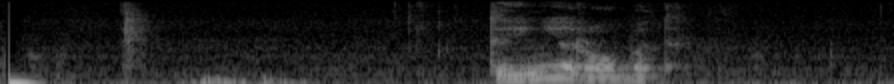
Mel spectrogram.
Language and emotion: Russian, neutral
